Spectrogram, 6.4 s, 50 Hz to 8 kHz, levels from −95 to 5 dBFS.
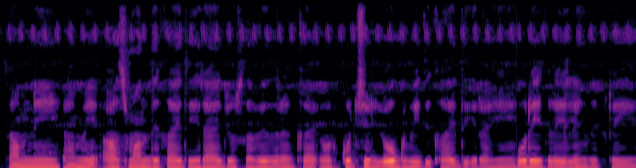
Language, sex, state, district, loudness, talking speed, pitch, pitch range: Hindi, male, Maharashtra, Nagpur, -38 LUFS, 245 wpm, 140 Hz, 130-145 Hz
